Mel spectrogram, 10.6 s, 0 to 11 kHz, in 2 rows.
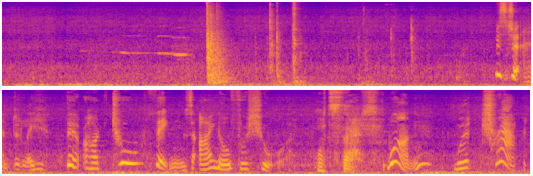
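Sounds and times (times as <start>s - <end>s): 
low hum: 0.0s - 10.5s
balcony door swinging shut with a thud: 1.2s - 3.8s
door latch clicking and rattling: 1.6s - 4.2s
speech: 5.0s - 10.5s.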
